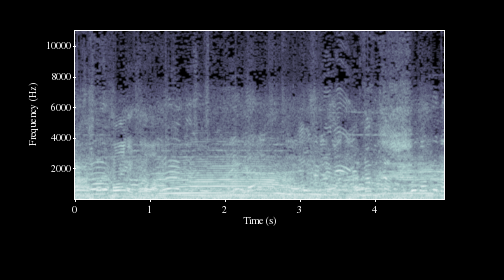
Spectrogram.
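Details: At Ambari market in Dinajpur, Bangladesh, 14 March 2025, a Sahiwal bull calf gives a long, level moo lasting about two seconds that then dips, amid men talking, bargaining chatter and a low vehicle rumble.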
